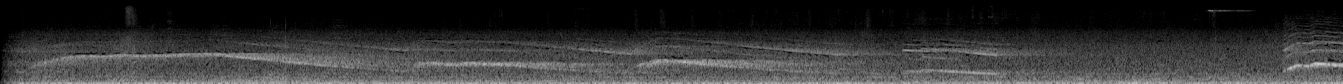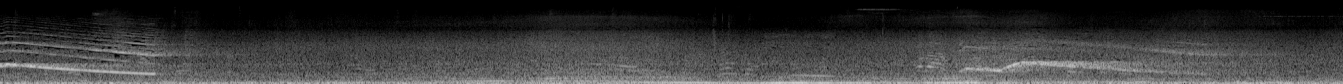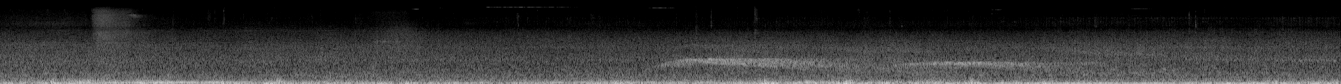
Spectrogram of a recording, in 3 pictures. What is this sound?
OKM Binaural recording in New York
